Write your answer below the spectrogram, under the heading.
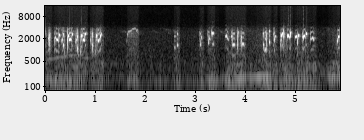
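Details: Riwikan-style song of a yellow-vented bulbul, recorded by Android phone in West Java, Indonesia, as a lure for caged bulbuls reluctant to sing. Rapid chattering phrases, one brief rising whistle, then a long run of dense scratchy bursts.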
